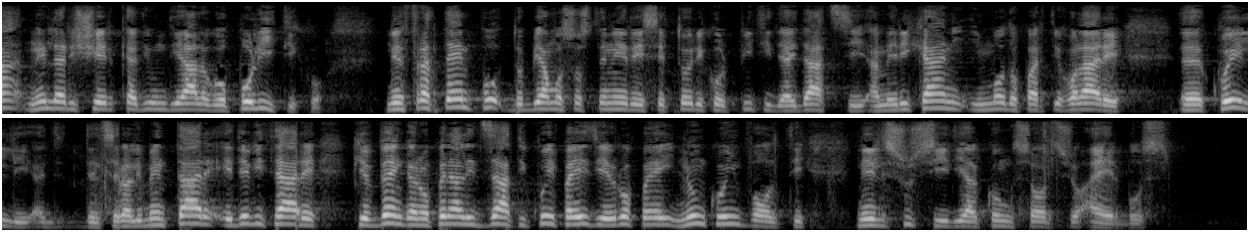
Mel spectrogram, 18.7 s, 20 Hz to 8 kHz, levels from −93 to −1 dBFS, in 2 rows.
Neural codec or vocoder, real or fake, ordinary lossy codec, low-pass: none; real; none; 7.2 kHz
